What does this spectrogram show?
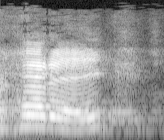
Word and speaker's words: headache: A-C-H is pronounced k sound, ache. Headache. Neckache. Earache. Backache. Stomachache. All right, so sometimes the C-H has a k sound. In this word, k. Okay, not H, but ache.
